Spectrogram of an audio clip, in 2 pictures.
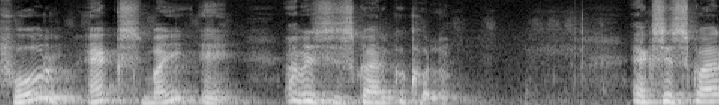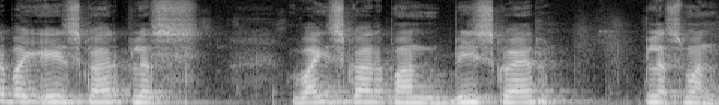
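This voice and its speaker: A high-pitched man speaks at very even loudness with ordinary pitch variation and long, frequent pauses, amid noticeable background noise and audible room echo. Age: 60s. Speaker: math teacher. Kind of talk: lecture.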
